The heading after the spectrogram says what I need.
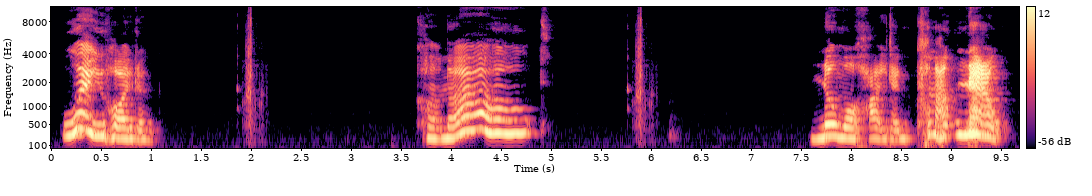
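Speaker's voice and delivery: covered, smothered-sounding, muffled voice. Voicing someone chasing another person, muffled voice. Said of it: "we go for muffled voice".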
